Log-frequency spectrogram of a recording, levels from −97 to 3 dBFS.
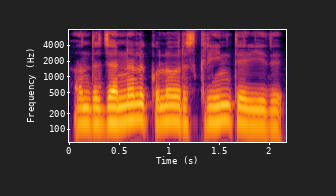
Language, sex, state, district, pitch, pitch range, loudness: Tamil, male, Tamil Nadu, Nilgiris, 135 Hz, 130-140 Hz, -15 LUFS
